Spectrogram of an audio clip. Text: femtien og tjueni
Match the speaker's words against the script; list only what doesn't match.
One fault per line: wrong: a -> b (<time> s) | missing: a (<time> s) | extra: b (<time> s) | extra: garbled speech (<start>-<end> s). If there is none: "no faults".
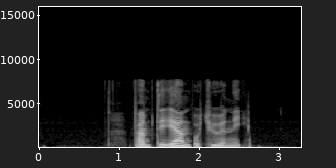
no faults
